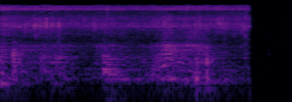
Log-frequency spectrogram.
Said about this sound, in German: So. Das Brettchen waschen wir jetzt mal kurz ab.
